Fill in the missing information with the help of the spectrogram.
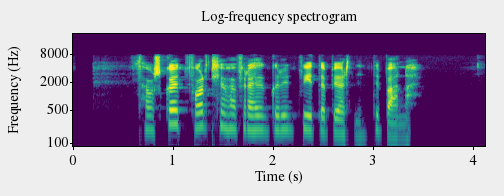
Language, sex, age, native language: Icelandic, female, 60-69, Icelandic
